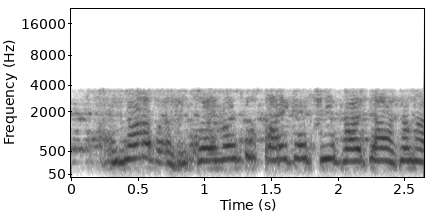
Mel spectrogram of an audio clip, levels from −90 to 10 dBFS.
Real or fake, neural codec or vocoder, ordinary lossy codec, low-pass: fake; vocoder, 22.05 kHz, 80 mel bands, HiFi-GAN; none; 3.6 kHz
